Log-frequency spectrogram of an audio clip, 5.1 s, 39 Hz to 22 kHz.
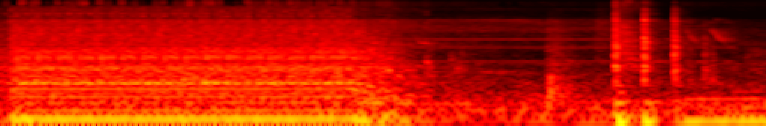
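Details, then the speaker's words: Kia Sportage, noise began around 3,000 km: engine shuts off, then a few sharp clicks/knocks in the quiet; dealership traced it to the throttle body resetting and called it normal. "I took my Sportage to a Kia dealership and they pinpointed the source of the noise the turtle body they said that this is completely normal and there is nothing to worry about"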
